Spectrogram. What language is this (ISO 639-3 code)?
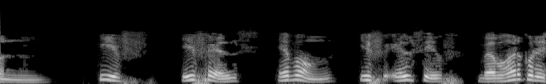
ben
